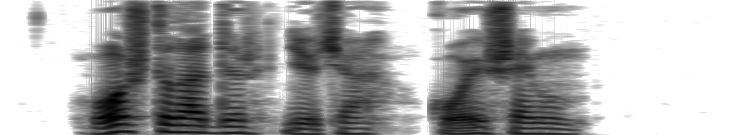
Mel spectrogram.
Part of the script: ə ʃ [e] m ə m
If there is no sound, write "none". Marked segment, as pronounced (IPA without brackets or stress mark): e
